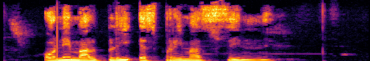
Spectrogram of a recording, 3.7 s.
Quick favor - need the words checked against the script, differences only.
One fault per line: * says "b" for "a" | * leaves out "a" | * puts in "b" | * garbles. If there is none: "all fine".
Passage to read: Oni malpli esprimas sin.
all fine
